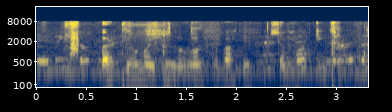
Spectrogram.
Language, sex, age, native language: Icelandic, male, 18-19, Icelandic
